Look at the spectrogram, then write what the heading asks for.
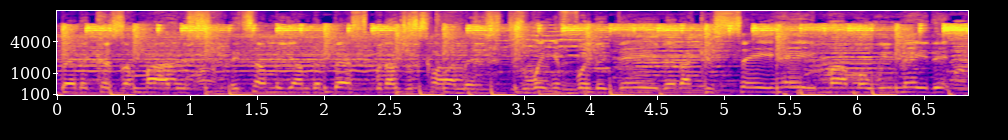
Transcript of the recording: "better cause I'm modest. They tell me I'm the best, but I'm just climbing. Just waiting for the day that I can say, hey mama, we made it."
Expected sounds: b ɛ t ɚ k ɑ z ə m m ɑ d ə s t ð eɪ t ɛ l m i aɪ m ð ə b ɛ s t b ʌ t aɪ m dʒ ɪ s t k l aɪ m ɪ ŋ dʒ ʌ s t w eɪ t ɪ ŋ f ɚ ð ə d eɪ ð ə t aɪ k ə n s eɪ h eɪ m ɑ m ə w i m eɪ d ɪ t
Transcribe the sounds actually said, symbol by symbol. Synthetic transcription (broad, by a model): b ɛ t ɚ k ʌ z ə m m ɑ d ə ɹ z ð eɪ t ɛ l m i aɪ m ð ə b ɛ s t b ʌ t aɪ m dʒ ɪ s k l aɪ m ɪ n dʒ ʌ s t w eɪ t ɪ ŋ f ɚ ð ə d eɪ ð ə t aɪ k ə n s eɪ h eɪ m ɑ m ə w i m eɪ d ɪ t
